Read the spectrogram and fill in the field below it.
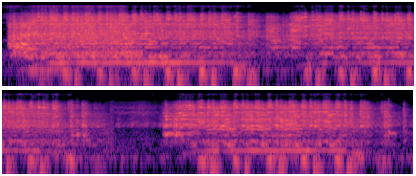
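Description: A motorcycle engine with a starter fault is pull-started and cranks in loud, rhythmic mechanical bursts. It stops briefly in the middle and then starts churning again.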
